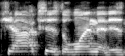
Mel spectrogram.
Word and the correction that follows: Jacques: You don't say the S. You don't pronounce the S. It's Jock.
